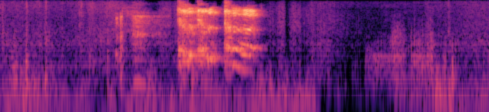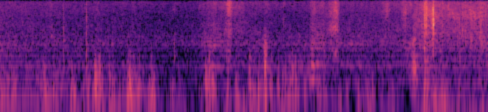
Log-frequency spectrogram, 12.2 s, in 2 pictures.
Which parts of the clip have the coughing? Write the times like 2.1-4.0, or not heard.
1.4-3.4.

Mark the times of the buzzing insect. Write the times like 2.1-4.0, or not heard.
0.0-1.6, 5.3-12.1.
